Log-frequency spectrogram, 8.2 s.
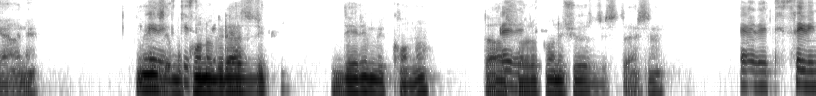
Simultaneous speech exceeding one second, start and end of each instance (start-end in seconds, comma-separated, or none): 1.4-2.7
